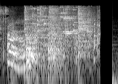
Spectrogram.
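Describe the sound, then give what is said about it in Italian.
A ceramic baking dish shatters loudly, a sustained crash of breaking and clattering shards lasting over a second, followed by a brief silence and a short burst of noise. “La mia tegliera preferita l'abbiamo rotta, poi l'abbiamo rincollata.”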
